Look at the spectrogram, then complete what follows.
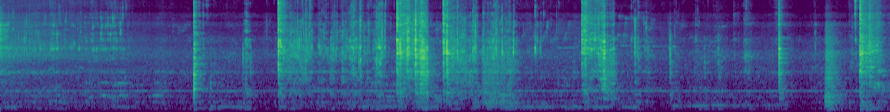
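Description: Coconut milk poured into a pan of frying potatoes, pointed gourd and prawns, the sizzle fading away within the first two seconds. Then a spatula stirs the liquid curry, with irregular scrapes and knocks against the metal pan, the loudest about eight seconds in.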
